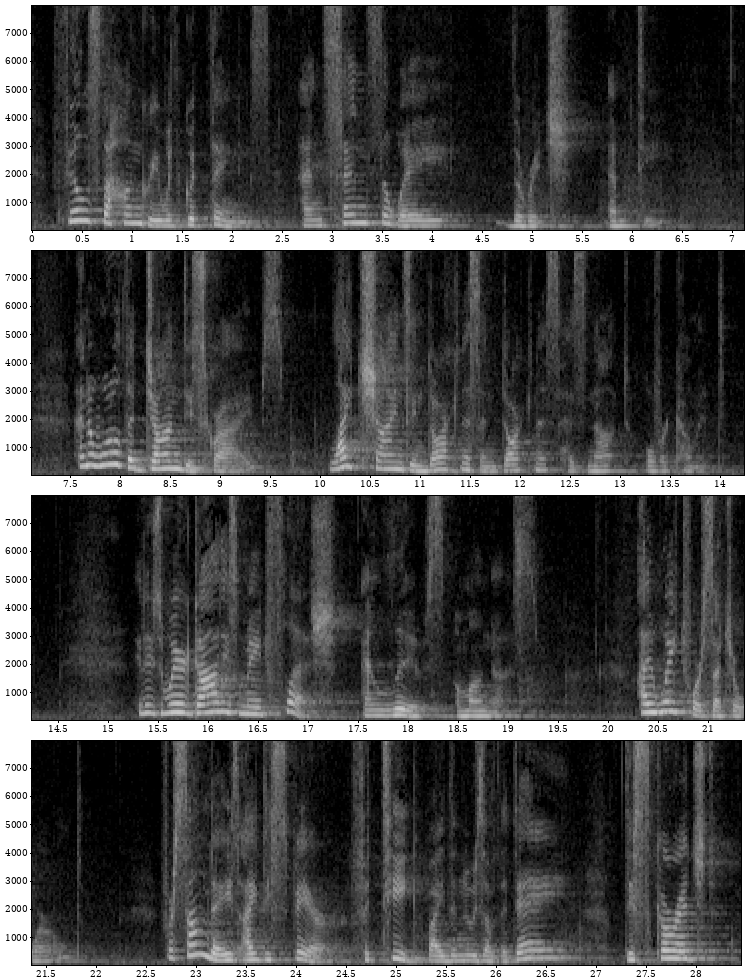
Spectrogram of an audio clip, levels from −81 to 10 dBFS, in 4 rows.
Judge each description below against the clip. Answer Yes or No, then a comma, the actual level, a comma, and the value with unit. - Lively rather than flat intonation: Yes, wide, 7.6 semitones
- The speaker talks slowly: Yes, slow, 120 wpm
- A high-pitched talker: Yes, high, 195 Hz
